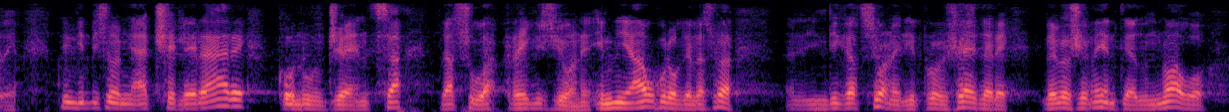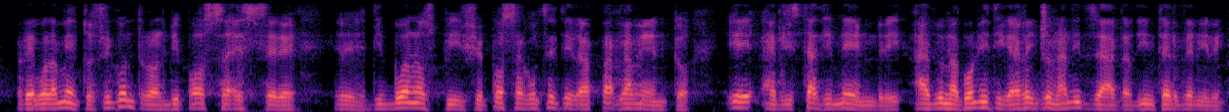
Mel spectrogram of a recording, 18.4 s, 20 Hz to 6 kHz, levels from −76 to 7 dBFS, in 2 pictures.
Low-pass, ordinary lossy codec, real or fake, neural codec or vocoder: 5.4 kHz; none; fake; codec, 16 kHz in and 24 kHz out, 1.1 kbps, FireRedTTS-2 codec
